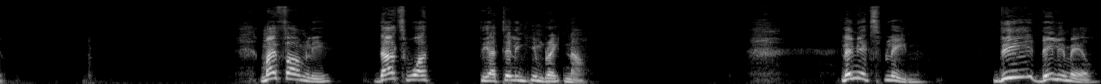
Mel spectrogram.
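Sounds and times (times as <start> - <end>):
man breathing through mouth: 7.4 - 8.4.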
